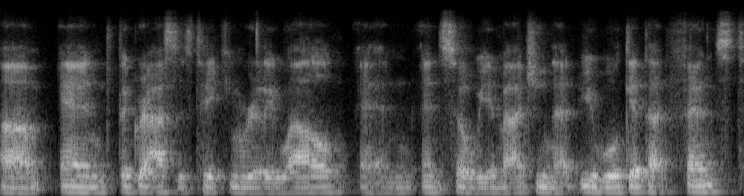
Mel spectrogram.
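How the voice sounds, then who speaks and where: A man with a very deep, low pitch and a slight Canadian accent. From Canada. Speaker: wildlife conservationist. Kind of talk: interview. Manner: halting, many fillers.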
